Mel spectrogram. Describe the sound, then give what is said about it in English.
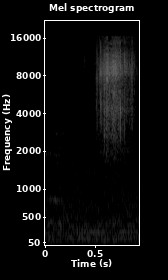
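A single crisp, hissy burst of a knife chopping scallions with a hard vertical motion, the incorrect way to slice them, bright and high-pitched, rising out of quiet about halfway through and fading after a moment. “So you hear that hard chopping, that vertical motion.”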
